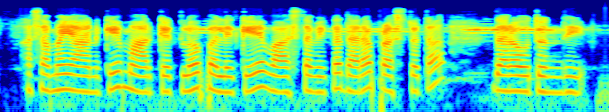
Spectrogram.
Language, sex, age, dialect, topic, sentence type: Telugu, female, 18-24, Utterandhra, banking, statement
